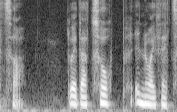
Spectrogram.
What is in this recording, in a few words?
"twp", Welsh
